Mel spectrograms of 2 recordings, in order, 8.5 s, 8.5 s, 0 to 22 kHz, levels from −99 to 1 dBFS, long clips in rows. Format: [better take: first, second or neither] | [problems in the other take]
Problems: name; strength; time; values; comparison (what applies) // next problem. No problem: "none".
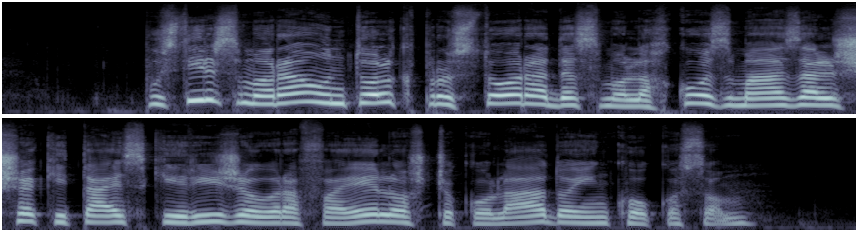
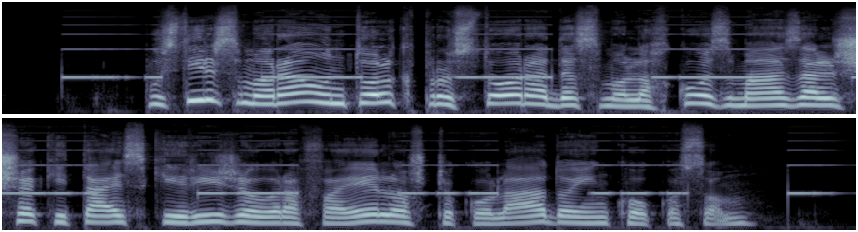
first | noise reduction (neural mask model RNNoise)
